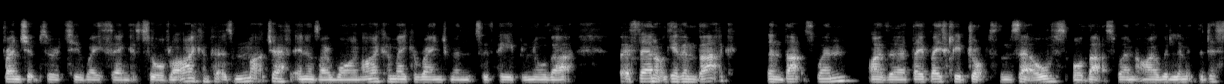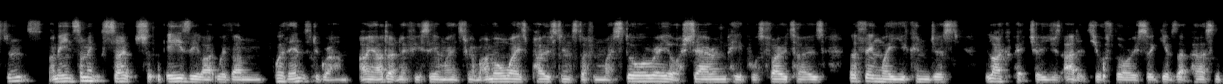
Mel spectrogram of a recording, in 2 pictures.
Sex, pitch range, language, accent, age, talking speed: male, 115-130 Hz, English, British, 20-39, 255 wpm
